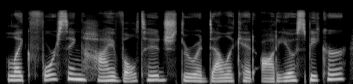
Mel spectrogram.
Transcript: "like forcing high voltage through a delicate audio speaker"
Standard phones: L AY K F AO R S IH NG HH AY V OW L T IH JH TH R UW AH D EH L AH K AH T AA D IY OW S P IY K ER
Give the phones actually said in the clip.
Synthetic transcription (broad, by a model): L AY K F AO R S IH NG HH AY V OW L T IH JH TH R UW AH D EH L AH K AH T AA D IY OW S P IY K ER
